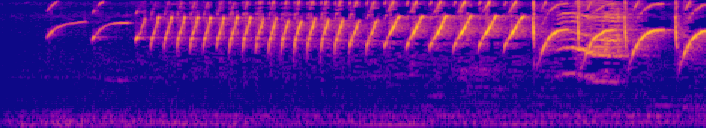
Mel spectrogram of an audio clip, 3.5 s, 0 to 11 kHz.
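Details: F1 canary in full, long-lasting rolling song in the rol tembak style: rapid, high, even trills of short notes, then a series of loud upward-sweeping whistled notes near the end, over a low steady hum.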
